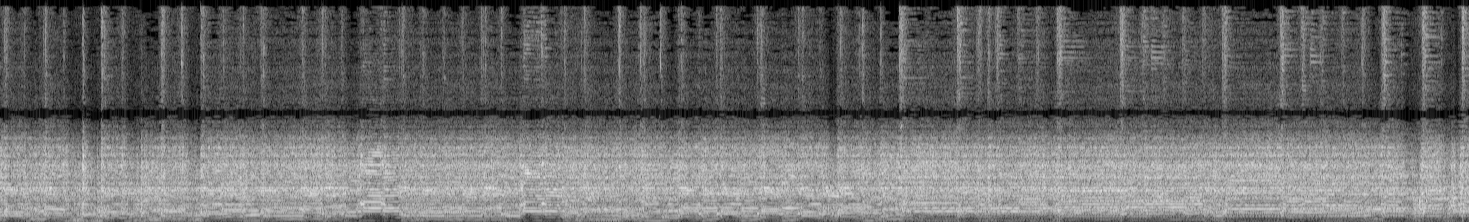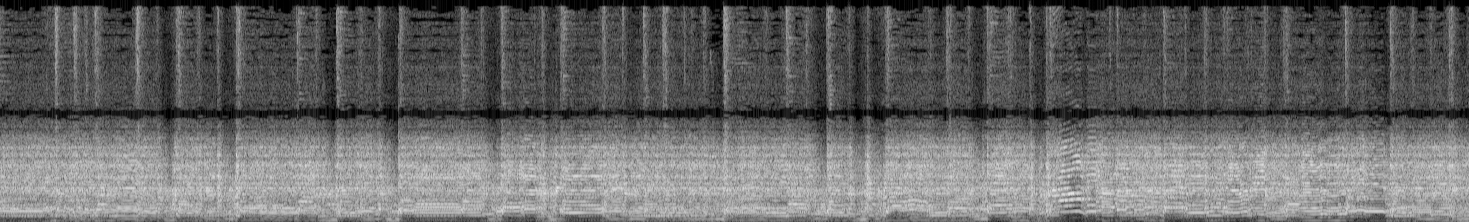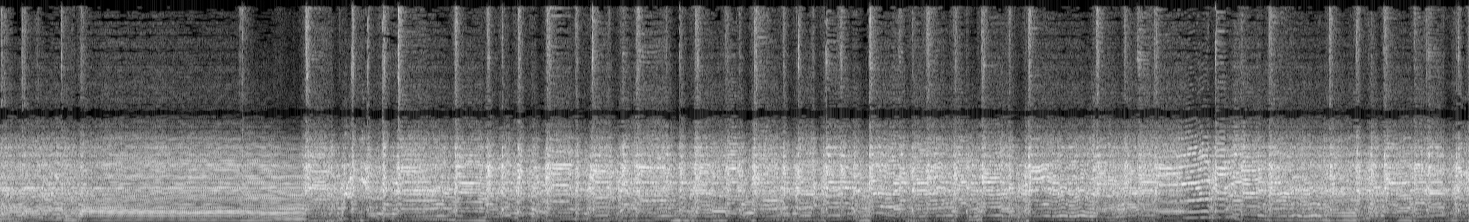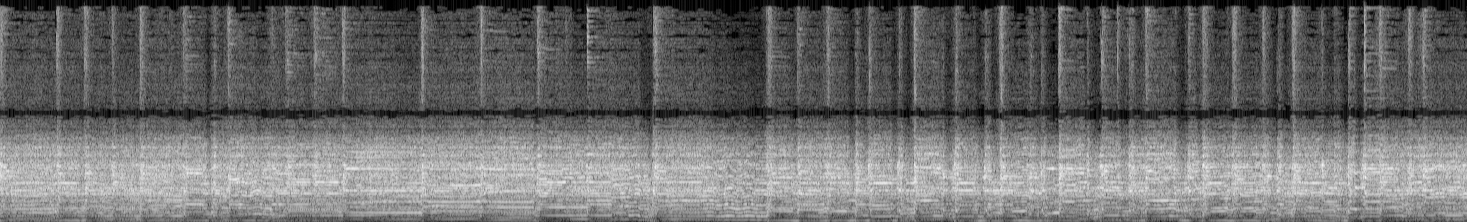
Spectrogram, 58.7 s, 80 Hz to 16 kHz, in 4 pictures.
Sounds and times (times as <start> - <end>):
Bass guitar: 0.0 - 58.7.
